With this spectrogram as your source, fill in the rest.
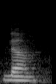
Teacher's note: ان لم نہیں کہنا ہے، ادغام بلا غنہ کرنا ہے، ادغام تام کرنا ہے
